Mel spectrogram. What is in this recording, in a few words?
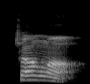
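"congok", Malay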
